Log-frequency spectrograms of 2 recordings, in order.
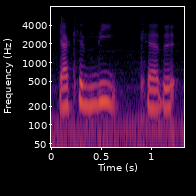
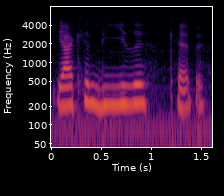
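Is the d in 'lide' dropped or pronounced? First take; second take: dropped; pronounced. First: The word lide is said as short 'li'. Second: The word lide is said with its full d. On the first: The speaker calls it right. "Instead of lide, you just say li" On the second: The speaker calls it wrong. "it sounds kind of weird to say lide when it's to like"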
